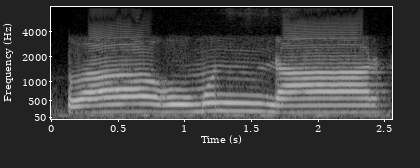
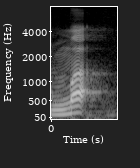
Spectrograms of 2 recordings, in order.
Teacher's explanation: جھٹکے کے ساتھ آواز کو بند کر لیں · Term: حمزہ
